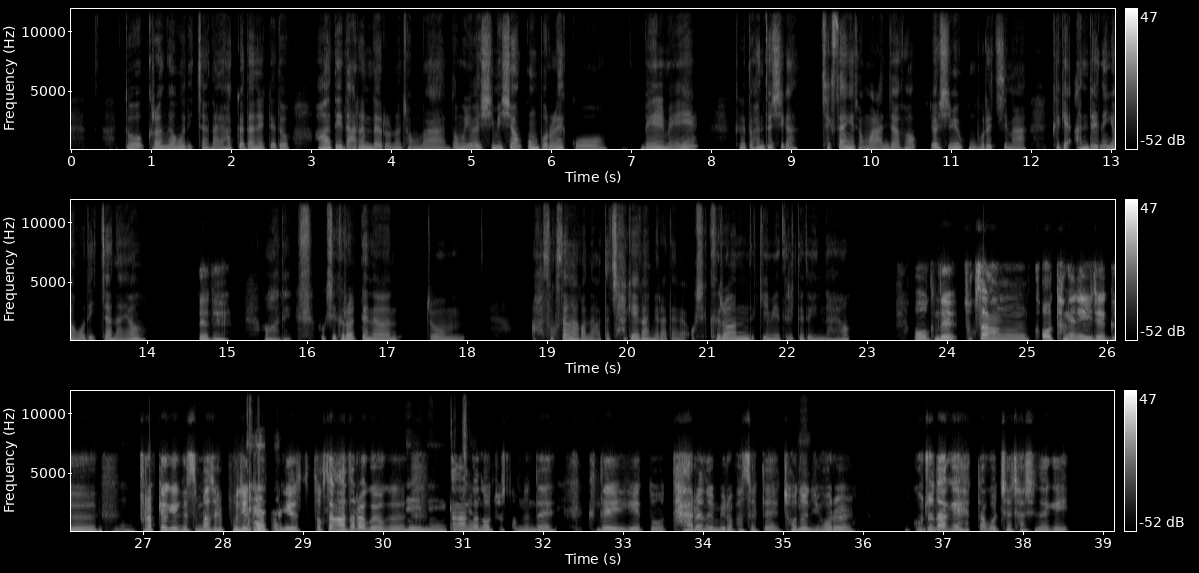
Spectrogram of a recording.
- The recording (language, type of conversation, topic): Korean, podcast, 요즘 꾸준함을 유지하는 데 도움이 되는 팁이 있을까요?
- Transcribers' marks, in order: laughing while speaking: "보니까"; laugh; other background noise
